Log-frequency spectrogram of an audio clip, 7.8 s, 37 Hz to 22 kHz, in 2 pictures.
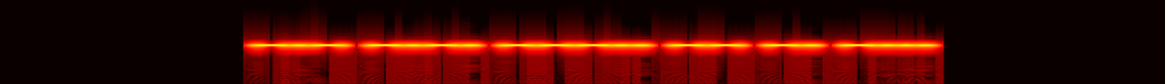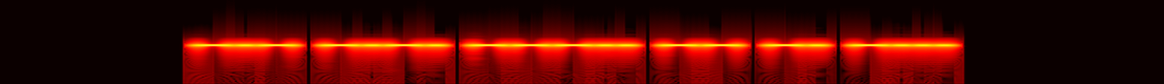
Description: Morse code, heard as a keyed tone, about 32 wpm, 700 Hz. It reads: KC8MNB KC8MNB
